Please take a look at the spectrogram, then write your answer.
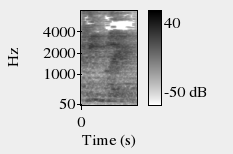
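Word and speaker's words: χ-blade: means the X blade it's just pronounced like keyblade even though it's just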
